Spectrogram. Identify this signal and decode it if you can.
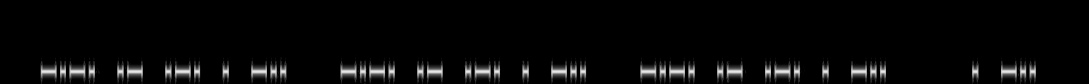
Morse code, heard as a keyed tone, about 25 wpm, spaced as for 20 wpm, 600 Hz. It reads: CARED CARED CARED ED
